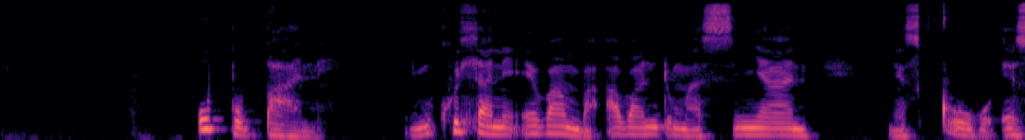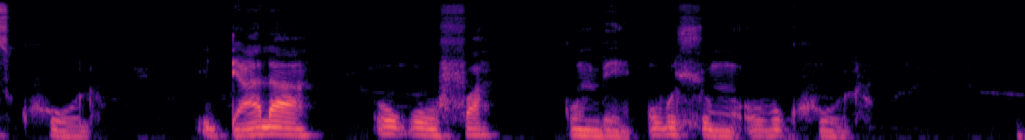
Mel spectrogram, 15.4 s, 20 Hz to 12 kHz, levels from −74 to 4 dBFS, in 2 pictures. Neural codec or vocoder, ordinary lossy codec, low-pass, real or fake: none; MP3, 96 kbps; 10.8 kHz; real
